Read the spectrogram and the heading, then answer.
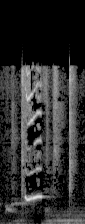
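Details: Female Oriental magpie-robin calling to a male as a lure; a brief soft rising note, then one strong, pure, slightly rising whistle, with faint low hum afterwards.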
